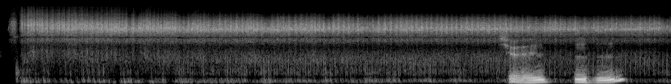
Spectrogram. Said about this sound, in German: Feldschwirl klingt wie eine große Heuschrecke, so eine Laubheuschrecke.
